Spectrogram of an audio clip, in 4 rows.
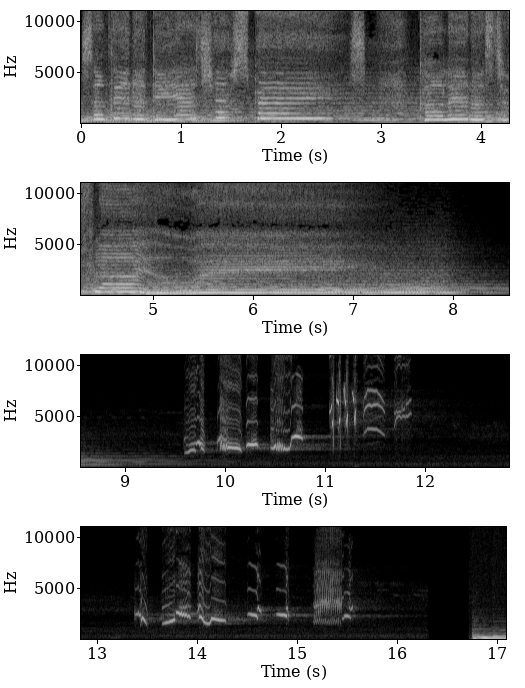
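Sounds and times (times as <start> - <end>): songbird singing: 9.0 - 16.4.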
